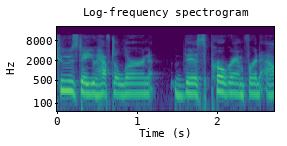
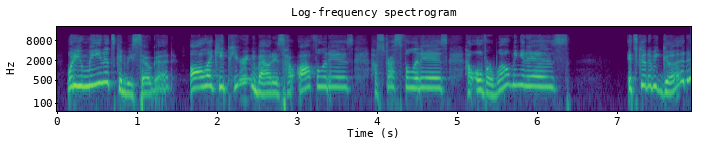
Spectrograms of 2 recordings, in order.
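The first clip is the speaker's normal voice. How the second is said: higher, louder, mock disbelief; incredulous; 6 semitones higher, 3 dB louder than usual. Coach questioning her clients, higher and incredulous. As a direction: act out a wide-eyed, half-teasing double take.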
